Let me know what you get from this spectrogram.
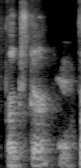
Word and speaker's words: Firkser: That one, Firkser.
